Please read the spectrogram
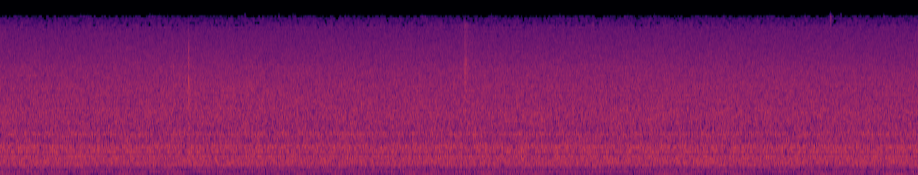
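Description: Steady, even background hiss with a faint steady tone under it and no distinct events.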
